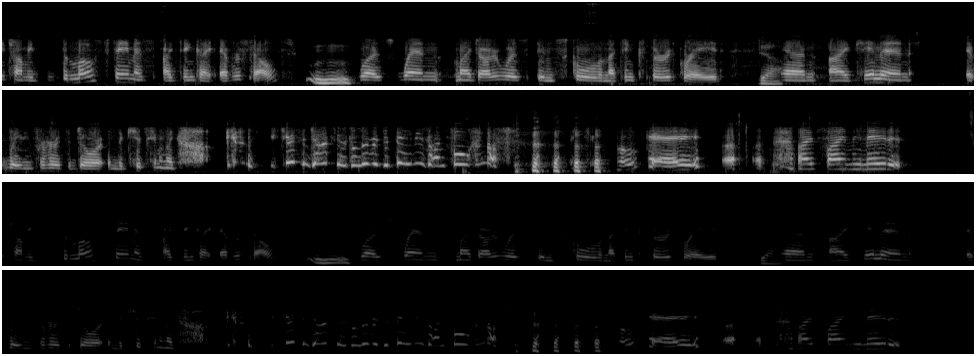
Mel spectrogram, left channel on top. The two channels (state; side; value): quieter; right; 26.7 dB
